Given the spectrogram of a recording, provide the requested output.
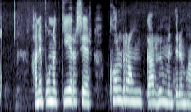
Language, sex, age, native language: Icelandic, male, 11, Icelandic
